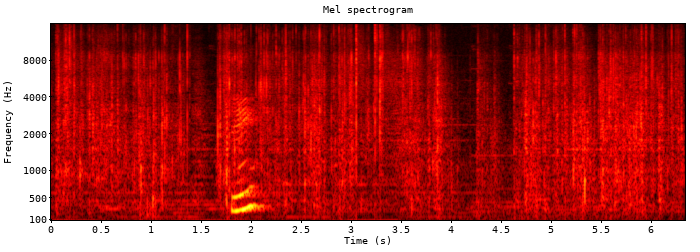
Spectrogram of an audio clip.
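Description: Plastic packaging crinkling and rustling as small accessories in plastic bags are handled and unwrapped, with irregular crackles.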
